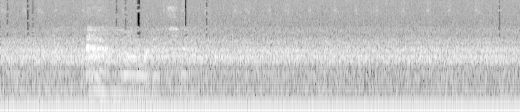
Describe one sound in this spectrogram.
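Tyres hiss steadily on a wet road.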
